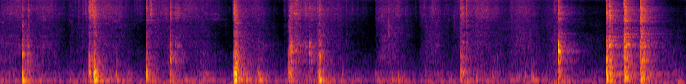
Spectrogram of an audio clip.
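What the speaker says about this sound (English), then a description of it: "I'm going to mix this up really quick." A spoon stirring a spicy three-meat soup in a pot, irregular clanks and scrapes of utensil against metal sounding at close range, with short pauses between strokes and a brisk cluster of knocks toward the end.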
